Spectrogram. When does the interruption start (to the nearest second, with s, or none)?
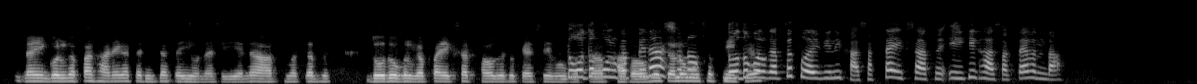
6 s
